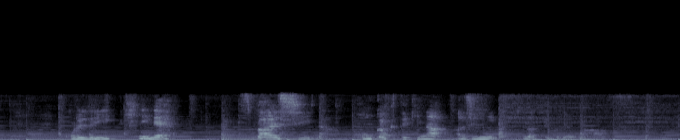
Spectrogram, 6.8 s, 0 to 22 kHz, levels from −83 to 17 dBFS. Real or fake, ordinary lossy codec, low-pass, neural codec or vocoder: real; none; 7.2 kHz; none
